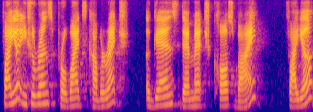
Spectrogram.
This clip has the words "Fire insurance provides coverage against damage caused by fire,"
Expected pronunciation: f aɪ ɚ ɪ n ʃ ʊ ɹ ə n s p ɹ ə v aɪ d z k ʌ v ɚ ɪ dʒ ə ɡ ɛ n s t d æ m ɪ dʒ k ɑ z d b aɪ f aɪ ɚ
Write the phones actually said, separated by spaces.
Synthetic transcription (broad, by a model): f aɪ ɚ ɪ n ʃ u ɹ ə n s p ɹ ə v aɪ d s k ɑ v ɚ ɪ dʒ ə ɡ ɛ n s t d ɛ m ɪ tʃ k ɑ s b aɪ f aɪ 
